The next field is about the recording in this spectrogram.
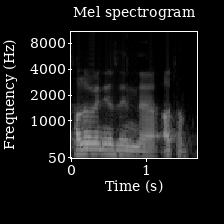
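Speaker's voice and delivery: normal talking voice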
